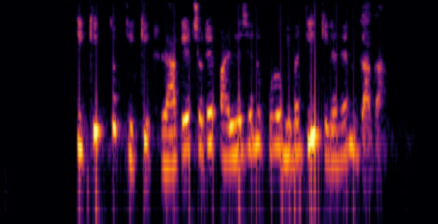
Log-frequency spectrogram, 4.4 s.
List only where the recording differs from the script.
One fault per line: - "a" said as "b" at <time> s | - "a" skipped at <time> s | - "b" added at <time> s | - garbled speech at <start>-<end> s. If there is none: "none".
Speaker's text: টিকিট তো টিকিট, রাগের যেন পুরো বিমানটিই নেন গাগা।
- "চোটে পারলে" added at 2.0 s
- "কিনে" added at 3.2 s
